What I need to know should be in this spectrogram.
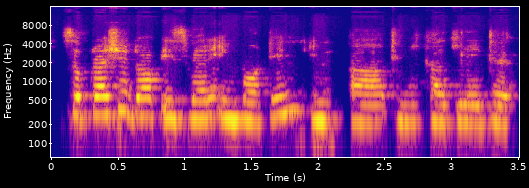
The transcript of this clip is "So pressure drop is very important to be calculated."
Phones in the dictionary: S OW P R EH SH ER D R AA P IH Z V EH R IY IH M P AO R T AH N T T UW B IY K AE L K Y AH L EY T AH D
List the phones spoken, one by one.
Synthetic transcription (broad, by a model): S OW P R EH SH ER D AA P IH S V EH R IY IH M P AO T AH N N T UW B IY K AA L K Y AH L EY T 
